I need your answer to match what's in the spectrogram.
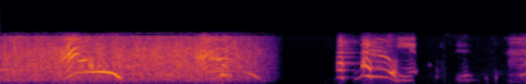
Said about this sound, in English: Let me go ahead and give you a round of applause, sir, because you deserve it.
